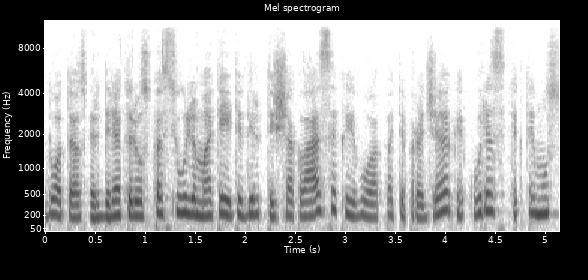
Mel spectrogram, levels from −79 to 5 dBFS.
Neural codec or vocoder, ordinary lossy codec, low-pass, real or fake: none; AAC, 32 kbps; 10.8 kHz; real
